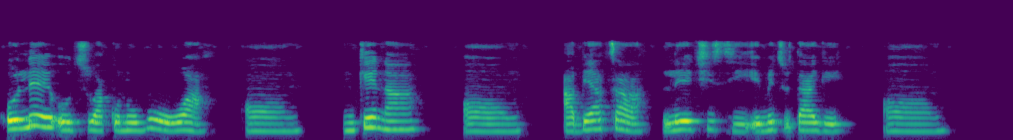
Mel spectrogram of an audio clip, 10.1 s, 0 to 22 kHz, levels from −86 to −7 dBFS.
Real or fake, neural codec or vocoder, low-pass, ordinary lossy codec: real; none; 7.2 kHz; AAC, 48 kbps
